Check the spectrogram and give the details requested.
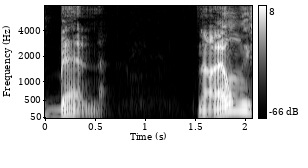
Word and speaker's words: Behn: a doctoral student, and my professor at the time pronounced her surname Behn, and that's kind of what I've become used to. While refreshing my knowledge of her for this episode, I discovered that the proper pronunciation is Ben.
